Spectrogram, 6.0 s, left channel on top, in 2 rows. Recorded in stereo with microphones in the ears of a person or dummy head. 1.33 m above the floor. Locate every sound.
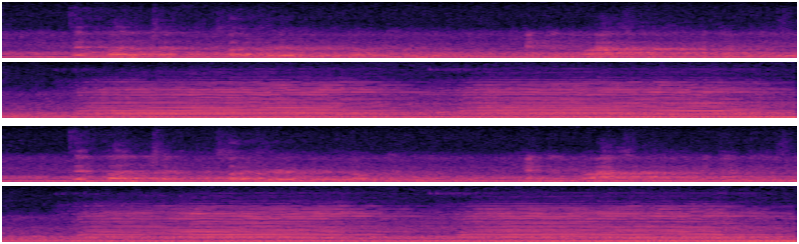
0.3 s a man speaking: 20° right (ahead or behind), 6.5 m
3.2 s a phone buzzing: centre (ahead or behind), 2.5 m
